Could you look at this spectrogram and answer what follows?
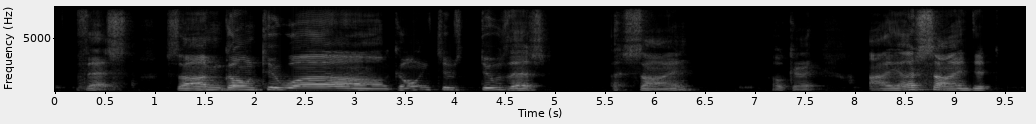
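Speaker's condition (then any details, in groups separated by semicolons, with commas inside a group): Cerebral palsy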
